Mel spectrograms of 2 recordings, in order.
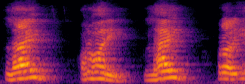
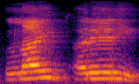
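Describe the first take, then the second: First: लाइब्रेरी as "laib-rari"; slow लाइब्रेरी with an open "a" in "rari"; corrected लाइब्रेरी. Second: लाइब्रेरी as "laib-reri"; slow लाइब्रेरी with an "ay" in "reri"; mispronounced लाइब्रेरी. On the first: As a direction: model लाइब्रेरी as "lai-brari". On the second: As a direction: say लाइब्रेरी the common way, "lai-breri". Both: Shown as a demonstration. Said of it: "तो लाइब्रेरी गलत है".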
